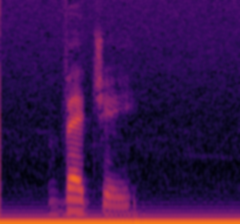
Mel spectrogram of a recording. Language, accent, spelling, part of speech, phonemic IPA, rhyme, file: English, UK, veggie, noun / adjective, /ˈvɛd͡ʒi/, -ɛdʒi, En-uk-veggie.ogg
- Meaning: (noun) 1. A vegetable 2. A vegetarian; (adjective) 1. Vegetarian; not eating meat; suitable for vegetarians; without meat 2. Vegetable-like, vegetal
